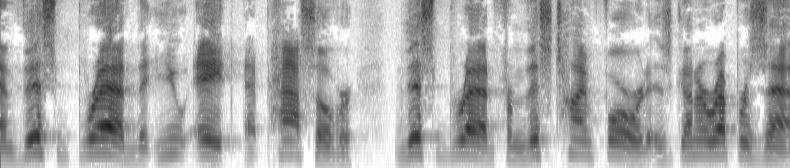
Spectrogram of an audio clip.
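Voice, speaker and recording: The recording is very clean, with a silent background and a dry, close sound with no echo. A man speaks at a high pitch with ordinary pitch variation and a fairly slow pace. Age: 60s. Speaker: pastor. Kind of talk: sermon. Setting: church. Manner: animated.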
